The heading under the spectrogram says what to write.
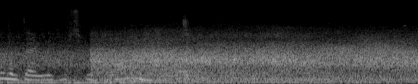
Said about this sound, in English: warn us that there's vehicular traffic ahead.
